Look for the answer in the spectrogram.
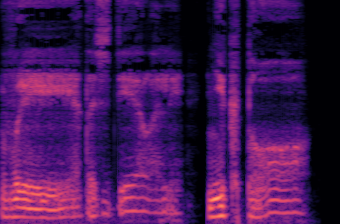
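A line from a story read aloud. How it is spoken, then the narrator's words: Through teeth, rolling Italian accent. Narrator (Russian): Самарио, приземистый и сбитый как кулак, сквозь зубы говорил с итальянским раскатом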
